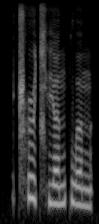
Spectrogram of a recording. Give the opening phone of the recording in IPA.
ʈ͡ʂʰ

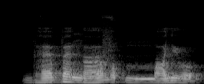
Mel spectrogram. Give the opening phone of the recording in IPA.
bʱ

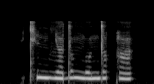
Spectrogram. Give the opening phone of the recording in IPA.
cʰ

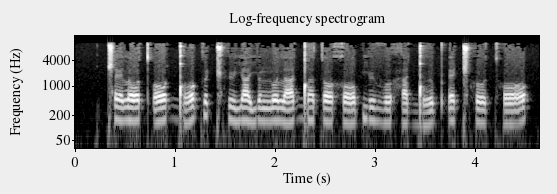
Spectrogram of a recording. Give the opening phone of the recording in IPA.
ǁ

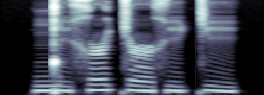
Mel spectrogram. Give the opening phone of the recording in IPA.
ŋ͡ǃ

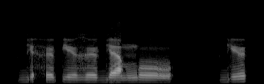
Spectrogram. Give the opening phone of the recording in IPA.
bʲ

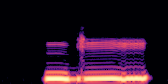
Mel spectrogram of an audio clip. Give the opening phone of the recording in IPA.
ŋ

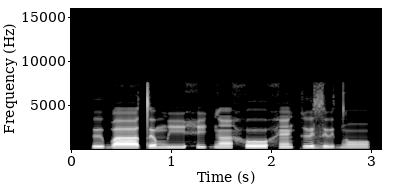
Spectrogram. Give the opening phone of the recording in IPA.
ɨ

